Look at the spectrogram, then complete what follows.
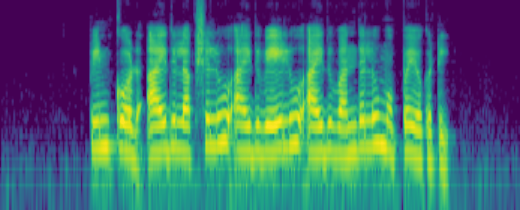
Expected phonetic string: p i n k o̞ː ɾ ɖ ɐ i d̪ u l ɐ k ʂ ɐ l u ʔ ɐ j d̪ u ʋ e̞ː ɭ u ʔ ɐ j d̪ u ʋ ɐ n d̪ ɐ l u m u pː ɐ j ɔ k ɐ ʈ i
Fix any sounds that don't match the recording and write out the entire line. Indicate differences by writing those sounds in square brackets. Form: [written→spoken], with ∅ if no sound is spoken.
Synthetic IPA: p i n k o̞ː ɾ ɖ ɐ [i→j] d̪ u l ɐ k ʂ ɐ l u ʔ ɐ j d̪ u ʋ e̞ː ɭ u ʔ ɐ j d̪ u ʋ ɐ n d̪ ɐ l u m u pː ɐ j ɔ k ɐ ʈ i

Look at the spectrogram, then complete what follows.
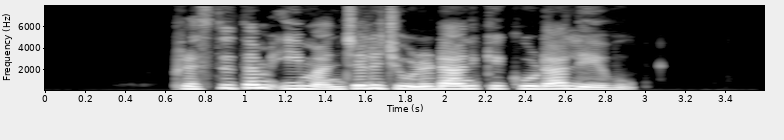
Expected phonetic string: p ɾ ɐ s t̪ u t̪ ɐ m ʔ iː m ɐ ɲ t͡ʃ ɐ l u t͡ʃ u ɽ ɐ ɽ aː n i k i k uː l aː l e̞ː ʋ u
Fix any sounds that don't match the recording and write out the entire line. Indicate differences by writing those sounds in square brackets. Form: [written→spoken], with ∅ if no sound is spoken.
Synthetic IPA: p ɾ ɐ s t̪ u t̪ ɐ m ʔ iː m ɐ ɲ t͡ʃ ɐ l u t͡ʃ [u→uː] ɽ ɐ ɽ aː n i k i k uː [l→ɽ] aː l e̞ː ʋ u

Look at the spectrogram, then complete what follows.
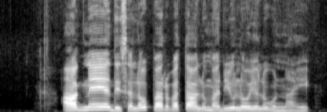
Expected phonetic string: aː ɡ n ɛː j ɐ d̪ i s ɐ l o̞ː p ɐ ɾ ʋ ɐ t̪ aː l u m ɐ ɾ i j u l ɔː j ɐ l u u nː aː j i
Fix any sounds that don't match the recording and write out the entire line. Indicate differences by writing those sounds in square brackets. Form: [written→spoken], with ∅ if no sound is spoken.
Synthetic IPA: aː ɡ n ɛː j ɐ d̪ i s ɐ l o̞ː p ɐ ɾ ʋ ɐ t̪ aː l u m ɐ ɾ i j u l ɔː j ɐ l u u nː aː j i

